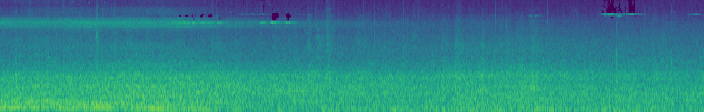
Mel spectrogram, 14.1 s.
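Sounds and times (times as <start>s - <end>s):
electric train noise: 0.0s - 14.0s.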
